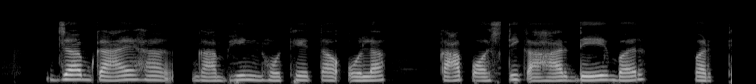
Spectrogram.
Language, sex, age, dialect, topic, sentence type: Chhattisgarhi, female, 18-24, Central, agriculture, question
